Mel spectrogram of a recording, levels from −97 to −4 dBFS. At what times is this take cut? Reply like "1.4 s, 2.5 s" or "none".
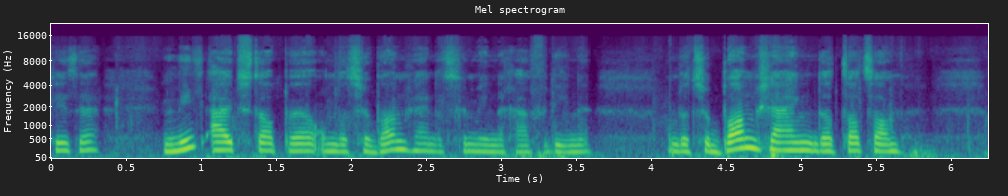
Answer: none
